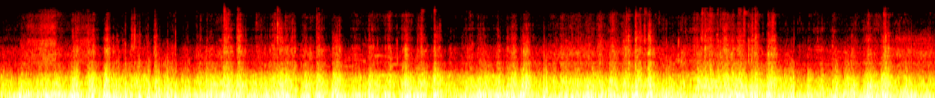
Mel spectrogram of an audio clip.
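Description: Coaster cars rattle and clack along a track.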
